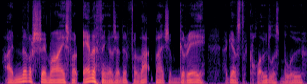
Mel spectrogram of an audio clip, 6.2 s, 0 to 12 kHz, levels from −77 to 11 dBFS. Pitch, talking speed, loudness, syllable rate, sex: 85 Hz, 185 wpm, -22 LUFS, 4.8 syllables/s, male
